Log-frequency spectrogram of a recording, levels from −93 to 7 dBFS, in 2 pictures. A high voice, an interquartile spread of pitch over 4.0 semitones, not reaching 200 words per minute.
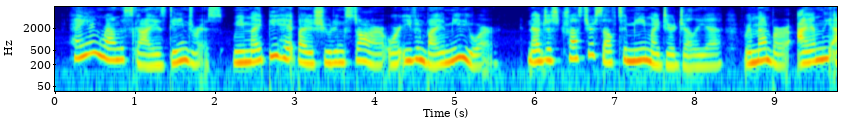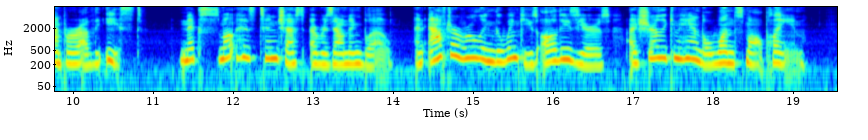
Yes: high, 235 Hz; average, 5.1 semitones; average, 180 wpm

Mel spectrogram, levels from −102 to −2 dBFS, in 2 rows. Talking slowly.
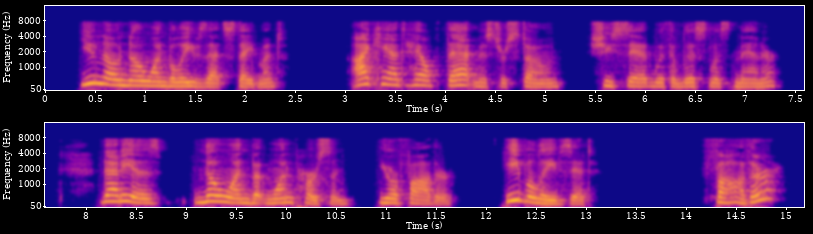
Yes: slow, 125 wpm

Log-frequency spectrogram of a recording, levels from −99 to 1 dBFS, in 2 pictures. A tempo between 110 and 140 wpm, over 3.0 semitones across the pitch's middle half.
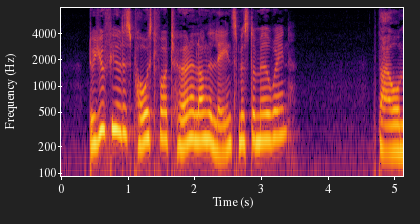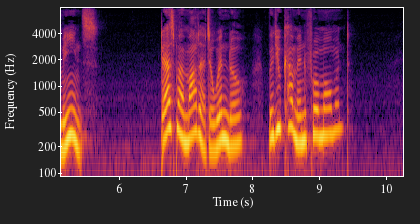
No: average, 165 wpm; average, 4.1 semitones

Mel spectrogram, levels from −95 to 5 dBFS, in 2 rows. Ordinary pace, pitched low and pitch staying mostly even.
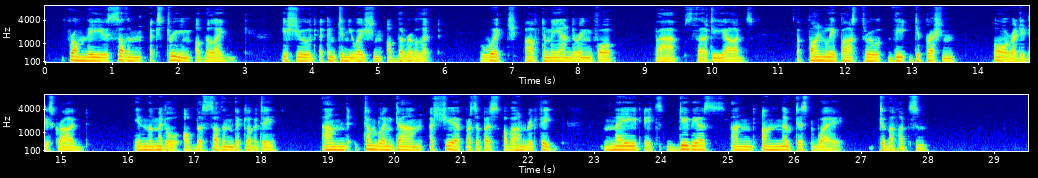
No: slow, 110 wpm; low, 125 Hz; narrow, 2.2 semitones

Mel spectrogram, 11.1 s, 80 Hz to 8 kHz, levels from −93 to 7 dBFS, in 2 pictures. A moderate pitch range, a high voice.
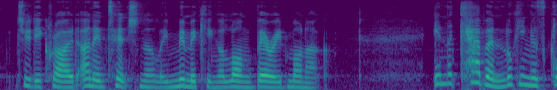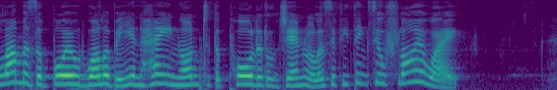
No: wide, 6.2 semitones; high, 245 Hz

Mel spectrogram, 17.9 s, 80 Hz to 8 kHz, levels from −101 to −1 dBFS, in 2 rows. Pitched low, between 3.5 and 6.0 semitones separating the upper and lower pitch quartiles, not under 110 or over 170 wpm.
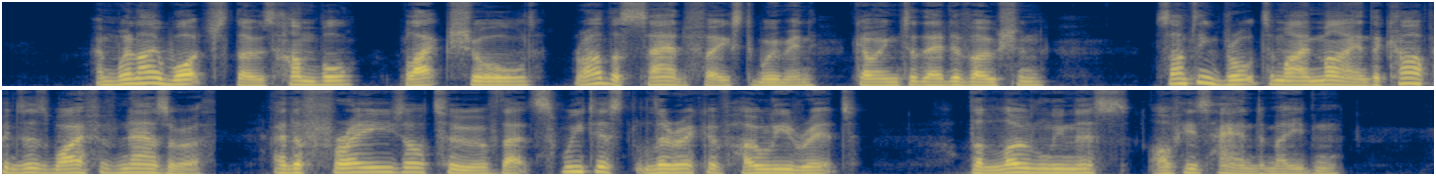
Yes: low, 130 Hz; average, 4.4 semitones; average, 150 wpm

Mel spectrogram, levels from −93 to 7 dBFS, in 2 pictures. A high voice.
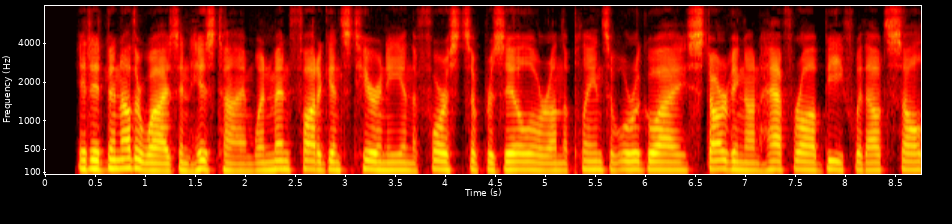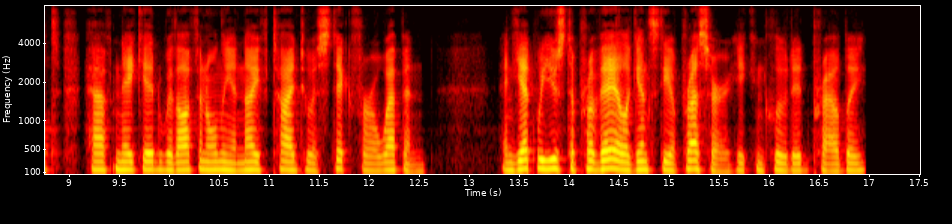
No: medium, 140 Hz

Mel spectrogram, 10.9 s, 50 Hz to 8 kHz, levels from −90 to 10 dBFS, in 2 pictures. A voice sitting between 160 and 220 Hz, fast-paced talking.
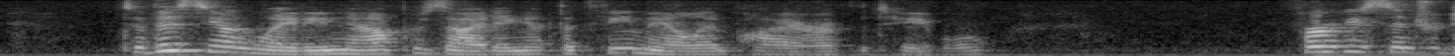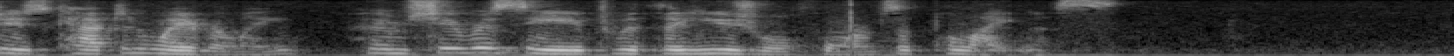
No: high, 190 Hz; average, 150 wpm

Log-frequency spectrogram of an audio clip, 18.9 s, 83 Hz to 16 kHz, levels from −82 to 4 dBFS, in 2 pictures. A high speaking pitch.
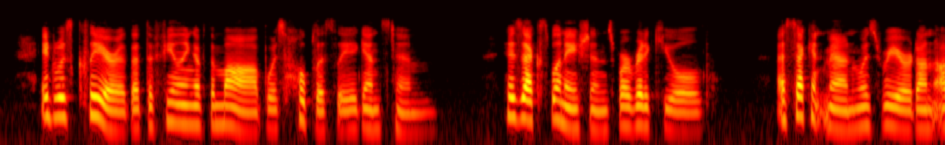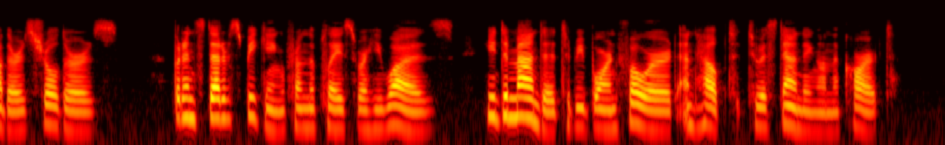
No: medium, 155 Hz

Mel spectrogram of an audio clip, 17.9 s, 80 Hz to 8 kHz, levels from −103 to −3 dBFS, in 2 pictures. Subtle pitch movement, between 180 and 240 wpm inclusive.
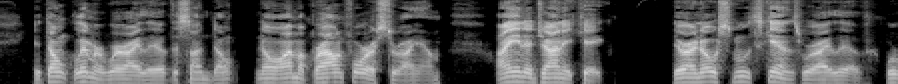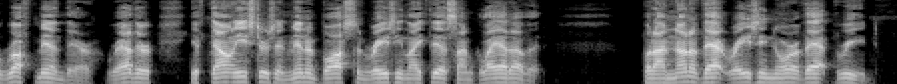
No: average, 3.4 semitones; average, 195 wpm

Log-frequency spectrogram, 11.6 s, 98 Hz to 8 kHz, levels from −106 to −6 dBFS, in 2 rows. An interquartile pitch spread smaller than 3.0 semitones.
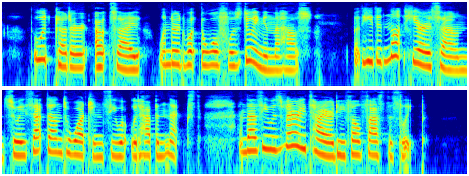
No: average, 4.6 semitones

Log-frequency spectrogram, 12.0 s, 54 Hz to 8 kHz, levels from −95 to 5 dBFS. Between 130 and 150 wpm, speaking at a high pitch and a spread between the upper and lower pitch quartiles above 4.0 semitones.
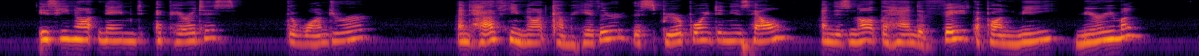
Yes: average, 145 wpm; high, 215 Hz; average, 4.4 semitones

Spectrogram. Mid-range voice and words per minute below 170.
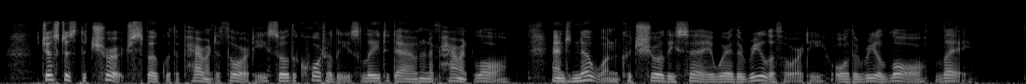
No: medium, 145 Hz; average, 180 wpm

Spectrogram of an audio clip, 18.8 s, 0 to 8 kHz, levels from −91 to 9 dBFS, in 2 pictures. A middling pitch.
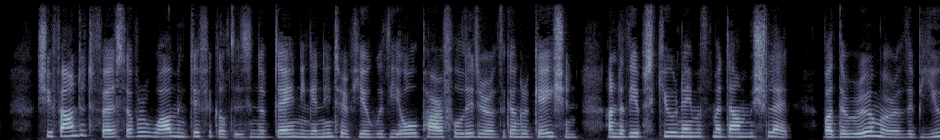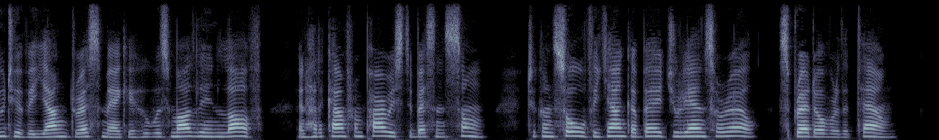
No: high, 210 Hz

